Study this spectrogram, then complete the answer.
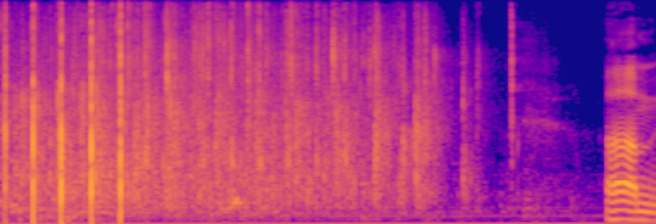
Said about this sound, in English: Let's give him a round of applause, right?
